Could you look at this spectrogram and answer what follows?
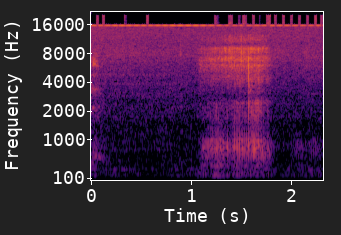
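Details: Single soft, rattly snore from a sleeping infant girl during her morning nap, with a runny nose lately; brief noisy breath in a quiet room, consistent with snoring through a congested nose.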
